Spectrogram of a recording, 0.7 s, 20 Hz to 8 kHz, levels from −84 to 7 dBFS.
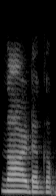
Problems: none marked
